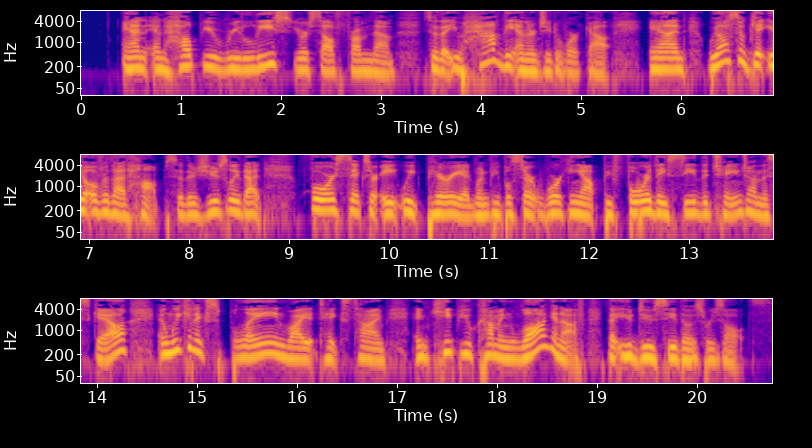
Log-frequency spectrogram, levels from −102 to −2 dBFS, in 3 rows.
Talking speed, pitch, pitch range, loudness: 195 wpm, 175 Hz, 155-195 Hz, -22 LUFS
